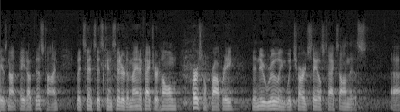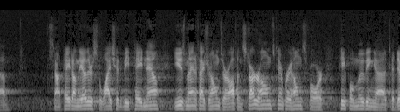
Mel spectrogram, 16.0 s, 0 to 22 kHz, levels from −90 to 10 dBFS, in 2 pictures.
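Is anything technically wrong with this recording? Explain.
Yes. Throughout the clip, the audio was reduced to low bit depth with dither. The sample values were stored with very coarse resolution, consistent with roughly 10-bit words, and dither noise was added before rounding, so the rounding error was randomized instead of following the waveform. The error therefore doesn't produce gritty distortion. It becomes a constant, even white hiss about 35 dB below the signal, present from start to finish.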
